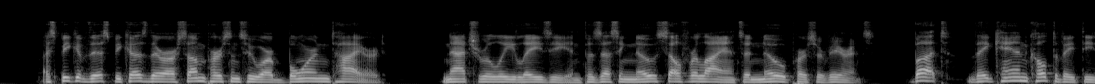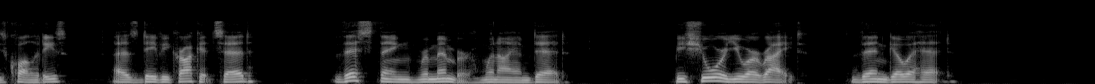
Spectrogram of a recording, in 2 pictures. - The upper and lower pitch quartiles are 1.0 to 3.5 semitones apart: Yes, average, 3.1 semitones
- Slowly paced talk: Yes, slow, 130 wpm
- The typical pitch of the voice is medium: No, low, 120 Hz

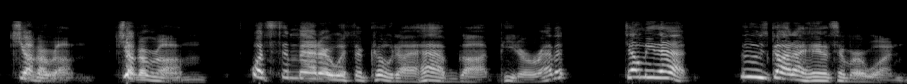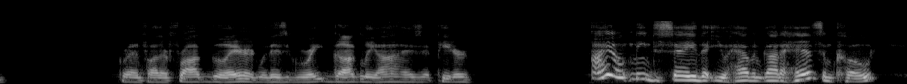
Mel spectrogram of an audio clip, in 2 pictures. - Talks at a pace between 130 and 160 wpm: Yes, average, 155 wpm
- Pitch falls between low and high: Yes, medium, 160 Hz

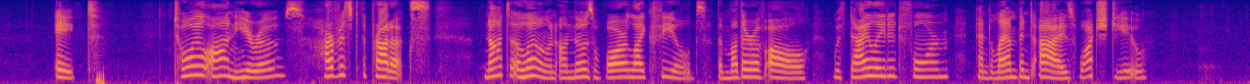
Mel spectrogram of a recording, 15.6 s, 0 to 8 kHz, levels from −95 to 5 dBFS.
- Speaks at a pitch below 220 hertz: No, very high, 255 Hz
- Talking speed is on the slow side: Yes, slow, 95 wpm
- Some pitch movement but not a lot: Yes, average, 3.0 semitones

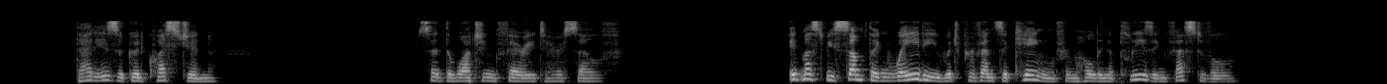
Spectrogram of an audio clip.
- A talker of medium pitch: Yes, medium, 155 Hz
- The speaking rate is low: Yes, slow, 115 wpm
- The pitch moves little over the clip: No, average, 3.7 semitones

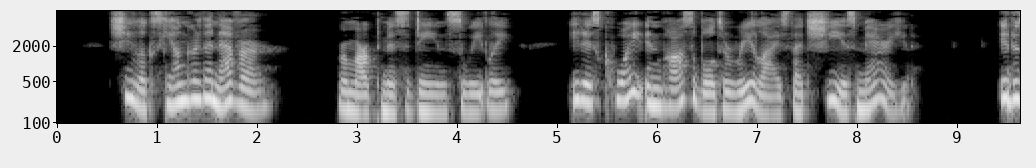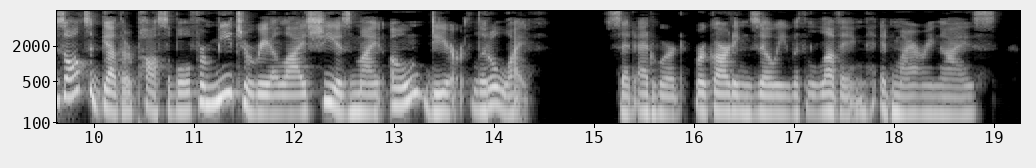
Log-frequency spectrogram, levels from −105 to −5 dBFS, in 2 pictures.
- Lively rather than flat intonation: Yes, wide, 5.7 semitones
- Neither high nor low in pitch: Yes, medium, 165 Hz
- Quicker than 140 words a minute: No, slow, 135 wpm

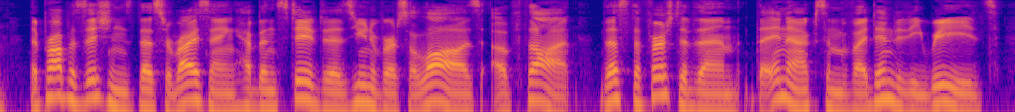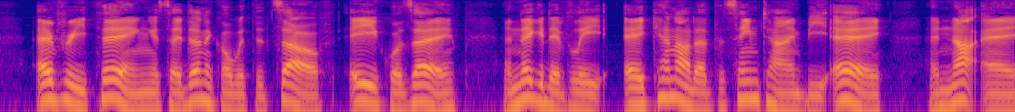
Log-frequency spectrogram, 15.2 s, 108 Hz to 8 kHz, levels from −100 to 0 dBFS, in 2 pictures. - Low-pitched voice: Yes, low, 125 Hz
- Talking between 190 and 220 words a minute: No, average, 165 wpm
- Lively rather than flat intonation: Yes, wide, 6.3 semitones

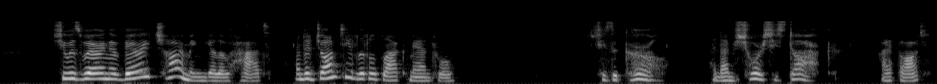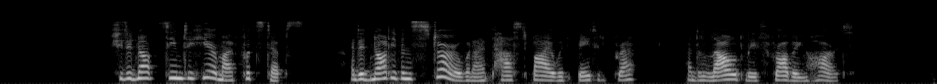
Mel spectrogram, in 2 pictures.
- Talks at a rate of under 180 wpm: Yes, average, 165 wpm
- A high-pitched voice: Yes, high, 215 Hz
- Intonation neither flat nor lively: No, wide, 6.4 semitones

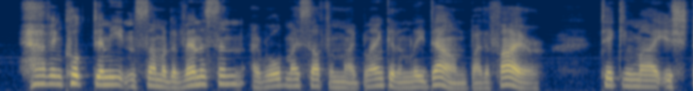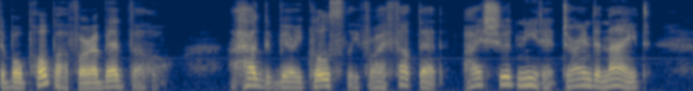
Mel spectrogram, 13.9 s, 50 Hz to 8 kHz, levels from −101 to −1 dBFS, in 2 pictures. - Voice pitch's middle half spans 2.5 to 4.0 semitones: No, wide, 5.6 semitones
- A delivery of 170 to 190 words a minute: Yes, average, 185 wpm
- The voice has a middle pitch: Yes, medium, 165 Hz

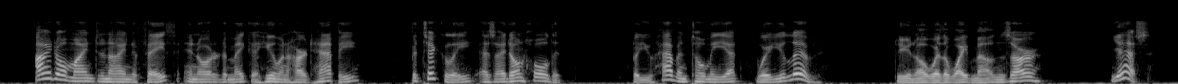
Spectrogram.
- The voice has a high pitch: No, low, 120 Hz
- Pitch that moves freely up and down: Yes, wide, 5.7 semitones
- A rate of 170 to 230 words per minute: Yes, average, 195 wpm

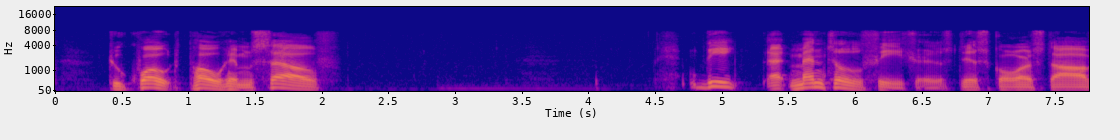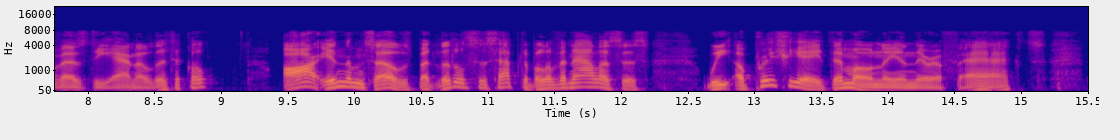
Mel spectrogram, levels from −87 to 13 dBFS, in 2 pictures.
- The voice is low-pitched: Yes, low, 110 Hz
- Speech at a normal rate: No, slow, 110 wpm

